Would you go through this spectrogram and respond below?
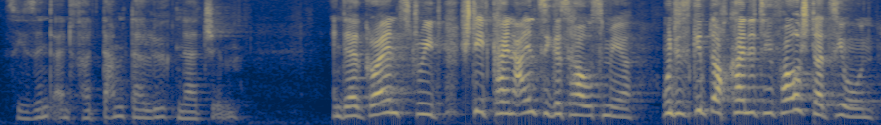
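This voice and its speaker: A woman's voice: on the high side, animated, unhurried, fairly bright tone. An actress in a German radio play, voicing an inquisitive, suspicious, solitary woman with a probing way of talking. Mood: accusing. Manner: probing, questioning.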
